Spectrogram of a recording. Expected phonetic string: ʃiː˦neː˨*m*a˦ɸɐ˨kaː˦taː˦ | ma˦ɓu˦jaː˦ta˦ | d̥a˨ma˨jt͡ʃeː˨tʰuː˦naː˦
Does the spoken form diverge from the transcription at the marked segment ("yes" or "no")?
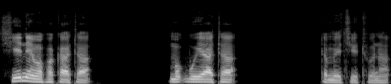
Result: no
